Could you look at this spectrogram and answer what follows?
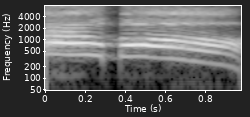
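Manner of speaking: high, loud yell of foul ball.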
